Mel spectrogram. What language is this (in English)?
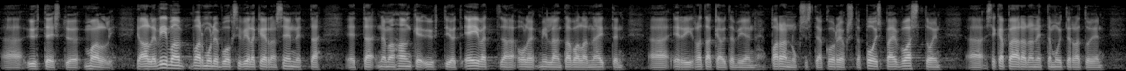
Finnish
